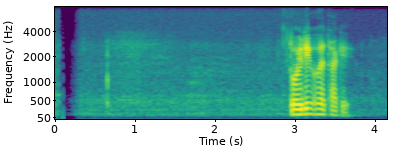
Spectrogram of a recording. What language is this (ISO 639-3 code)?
ben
